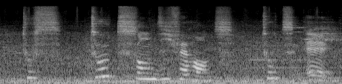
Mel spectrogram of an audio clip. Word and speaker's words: tous: d'un pronom pluriel masculin on prononce le s tous toutes sont différentes tout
